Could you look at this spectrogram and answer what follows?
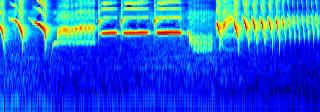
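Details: Canary delivering varied song: swooping down-slurred notes, pure steady whistled tones held about a third of a second each, then a quick accelerating series of chirps.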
